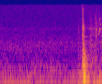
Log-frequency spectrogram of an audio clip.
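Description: Faint room tone with a low hum, then, near the end, a sudden clunk of a car door as a man opens it and climbs into the front seat.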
